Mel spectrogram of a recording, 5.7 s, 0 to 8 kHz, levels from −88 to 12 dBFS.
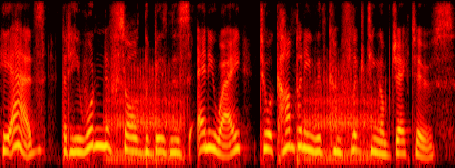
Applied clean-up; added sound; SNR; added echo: none; Growling; 12 dB; none.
